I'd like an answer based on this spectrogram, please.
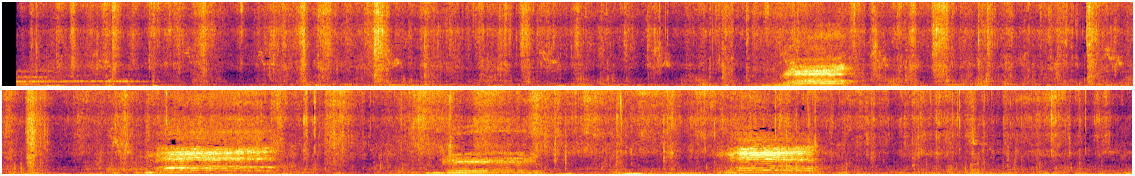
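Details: Rams bleating: four loud, wavering, harmonic-rich bleats come at irregular intervals across seventeen seconds, some rising and quavering, over a constant broadband hiss with faint soft calls early on.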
